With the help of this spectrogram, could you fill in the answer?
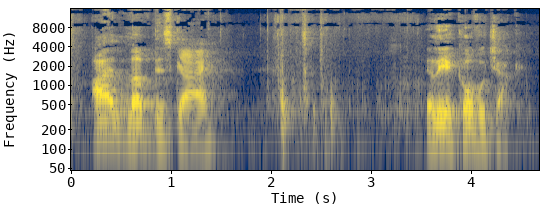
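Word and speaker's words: Kovalchuk: love this guy elia kovock although back then they used to pronounce his name kovochuk and then they changed the way they pronounced it and last one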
